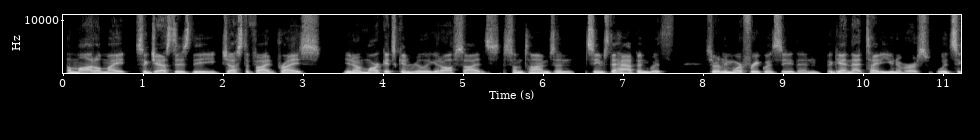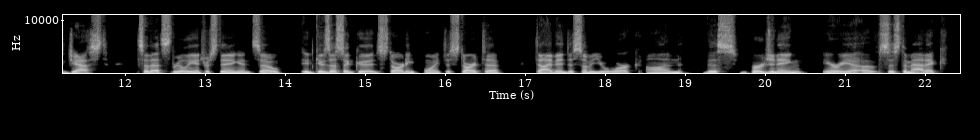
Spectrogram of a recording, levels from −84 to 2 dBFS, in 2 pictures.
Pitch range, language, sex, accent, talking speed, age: 100-135 Hz, English, male, American, 160 wpm, 40-59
